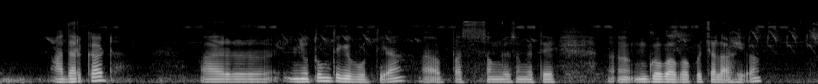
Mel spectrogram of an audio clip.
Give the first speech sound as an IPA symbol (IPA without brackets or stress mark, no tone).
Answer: a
